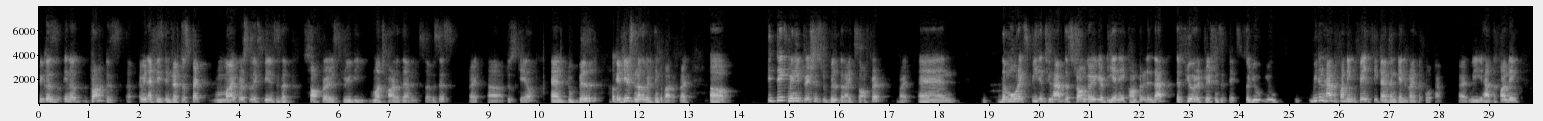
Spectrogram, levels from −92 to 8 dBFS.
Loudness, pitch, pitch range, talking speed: -24 LUFS, 150 Hz, 130-170 Hz, 185 wpm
